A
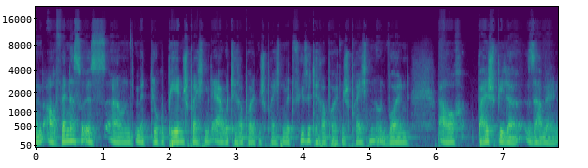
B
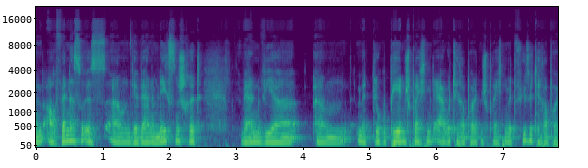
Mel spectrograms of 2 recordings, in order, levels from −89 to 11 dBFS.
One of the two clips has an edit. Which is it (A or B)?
A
